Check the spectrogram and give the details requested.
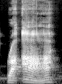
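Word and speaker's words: רעה: Vayera el Yonah ra'ah gadolah. So this is not ra as in evil. This is ra'ah.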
